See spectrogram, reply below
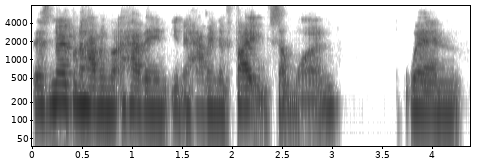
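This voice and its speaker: A young woman with a somewhat low voice, speaking in a relaxed, conversational way. She thinks out loud, restarts her sentences and laughs lightly between thoughts. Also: moderate pace, gravelly. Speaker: interview guest. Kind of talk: casual conversational interview.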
